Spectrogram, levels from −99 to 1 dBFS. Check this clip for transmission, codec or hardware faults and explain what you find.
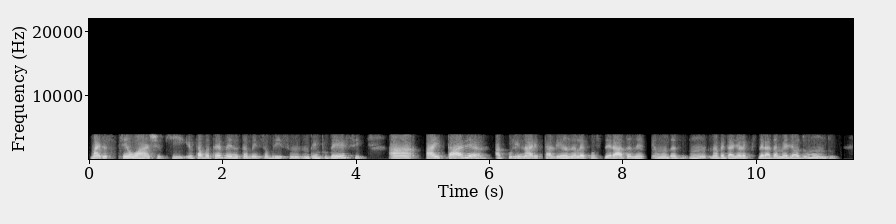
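The speech has a Bluetooth CVSD headset codec fault for its whole length. The sound is dull and boxed in, with nothing above about 3.8 kHz, scratchy s sounds and a grainy hiss beneath the voice. CVSD codes each sample as a single up-or-down bit, which fits a 64 kbit/s stream. Its adaptive step can't keep pace with sharp high-frequency swings, so the damage is plainly audible.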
